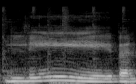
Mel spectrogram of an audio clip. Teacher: aus dem langen geschlossenen e wo sich die zunge nicht bewegt die zunge bleibt in der gleichen position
